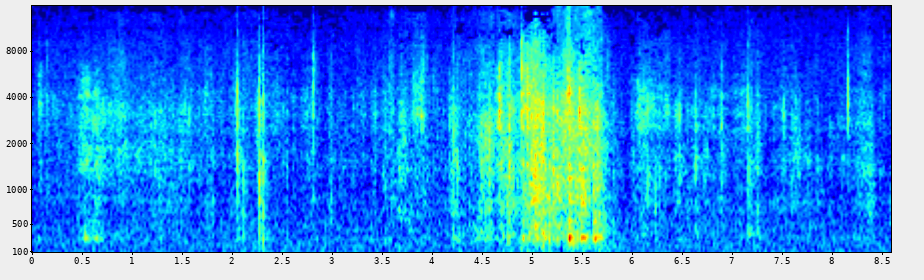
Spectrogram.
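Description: Long nails tap and scratch a yellow award rosette of pleated satin ribbon around a flat cardboard center disc with a horse print, held up in both hands. Soft, irregular taps and bright, papery scratches brush over the center and pleats, swelling into a louder rustling scrape around the middle before settling back into light tapping.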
